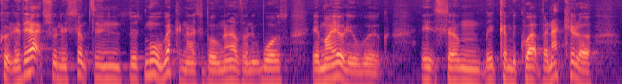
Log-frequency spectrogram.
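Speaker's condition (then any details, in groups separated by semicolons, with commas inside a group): Deafness; cannot hear own voice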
